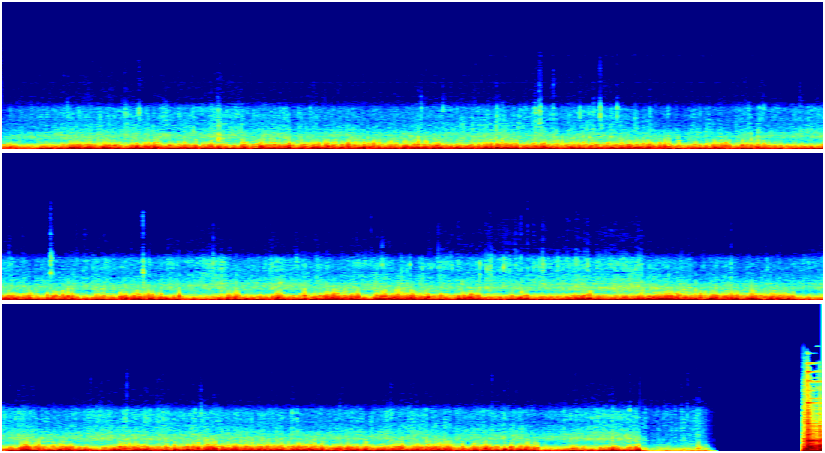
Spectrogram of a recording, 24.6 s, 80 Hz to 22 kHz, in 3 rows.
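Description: A 4x4 tourist vehicle driving fast on a dirt track: steady engine and road noise under heavy wind buffeting the microphone. It cuts off suddenly near the end.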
